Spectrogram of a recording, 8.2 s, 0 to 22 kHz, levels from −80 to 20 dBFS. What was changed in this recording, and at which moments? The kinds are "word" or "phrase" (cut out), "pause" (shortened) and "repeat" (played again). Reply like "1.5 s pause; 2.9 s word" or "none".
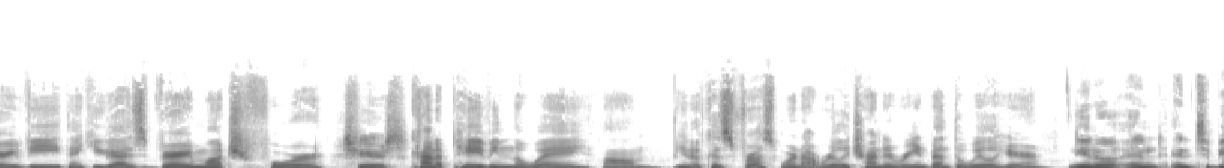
7.0 s pause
